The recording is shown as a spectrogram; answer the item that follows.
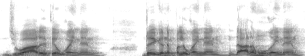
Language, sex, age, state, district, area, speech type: Sindhi, male, 30-45, Gujarat, Kutch, rural, spontaneous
